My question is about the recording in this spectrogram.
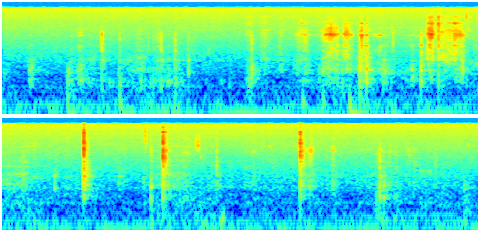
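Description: Faint handling sounds of a shock cord being knotted onto a small plastic nose cone's loop: soft rustling about four to six seconds in, then a few sharp clicks.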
